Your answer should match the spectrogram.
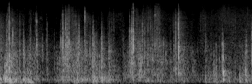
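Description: Crinkling and rustling of a paper world map as it is handled, with a steady run of papery crackles and soft bursts throughout and no voices.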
